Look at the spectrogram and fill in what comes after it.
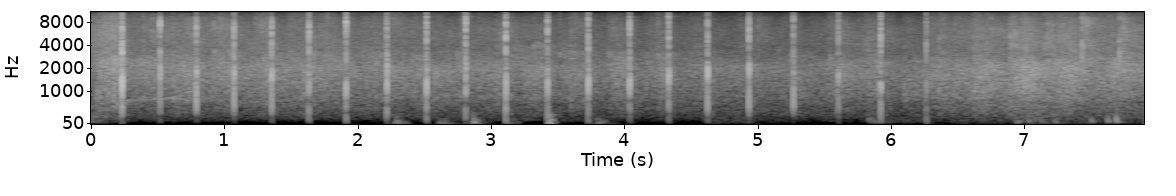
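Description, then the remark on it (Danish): A crowd applauds steadily for several seconds at the end of a committee hearing, a dense wash of clapping with one sharp pair of hands beating out a quick, even rhythm on top. “Skal vi ikke give en kæmpe klapsalve?”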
